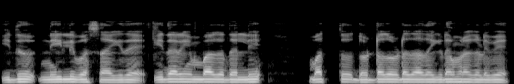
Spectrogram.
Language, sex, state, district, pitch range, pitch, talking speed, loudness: Kannada, male, Karnataka, Koppal, 110-115 Hz, 115 Hz, 130 wpm, -15 LUFS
